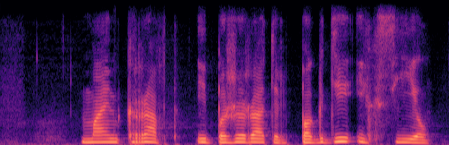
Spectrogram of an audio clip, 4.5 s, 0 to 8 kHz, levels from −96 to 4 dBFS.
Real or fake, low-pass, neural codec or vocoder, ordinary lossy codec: fake; 7.2 kHz; autoencoder, 48 kHz, 128 numbers a frame, DAC-VAE, trained on Japanese speech; Opus, 32 kbps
